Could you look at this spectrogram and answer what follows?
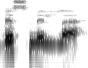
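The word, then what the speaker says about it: بسم الله: Together, the article Al becomes silent and becomes Bismillah.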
